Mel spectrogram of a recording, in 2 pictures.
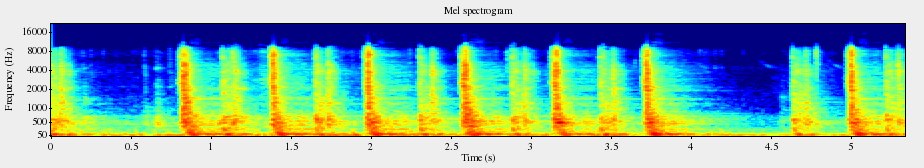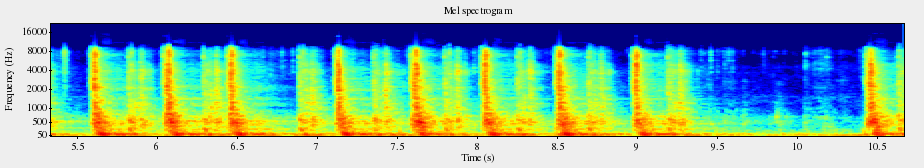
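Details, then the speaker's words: Long-sitting Ford Industrial 4500 gas loader tractor: heavy repeated clunks as rusty starter engages and stalls, barely any movement, no cranking rhythm or firing; seized, locked-up engine. "nt you to listen to this it is locked up in fact i did a little work off camera"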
